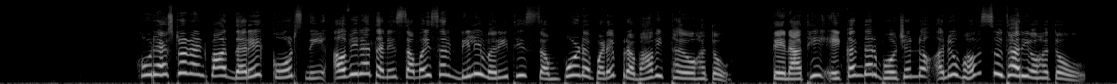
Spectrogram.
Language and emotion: Gujarati, happy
